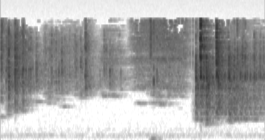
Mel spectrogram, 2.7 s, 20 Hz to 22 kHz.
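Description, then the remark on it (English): Dice clatter and rattle across a hard surface in a quick burst, settle briefly, then a second sharper clattering roll follows, fairly loud with no talking, as damage dice are rolled in a 5th edition game. “So I have to roll damage, and for that, I'm going to need one-shot dice.”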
